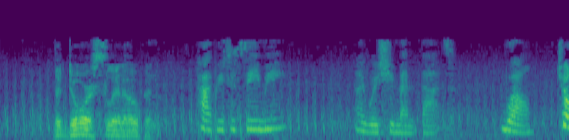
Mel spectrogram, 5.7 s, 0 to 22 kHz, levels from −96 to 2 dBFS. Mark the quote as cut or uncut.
cut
